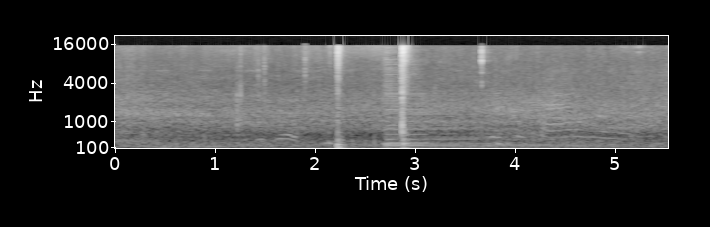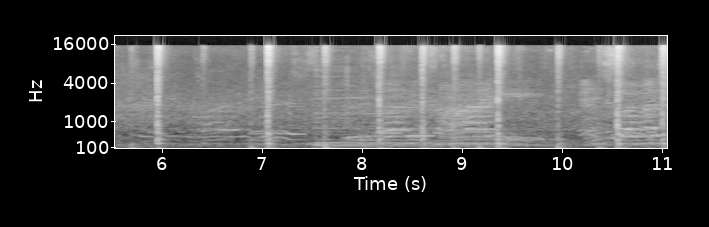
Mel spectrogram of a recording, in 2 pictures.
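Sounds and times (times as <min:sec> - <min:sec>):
cajon slaps: 0:02.2 - 0:03.8, 0:06.9 - 0:11.0
acoustic guitar: 0:02.2 - 0:11.0
young voices singing: 0:03.8 - 0:11.0.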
